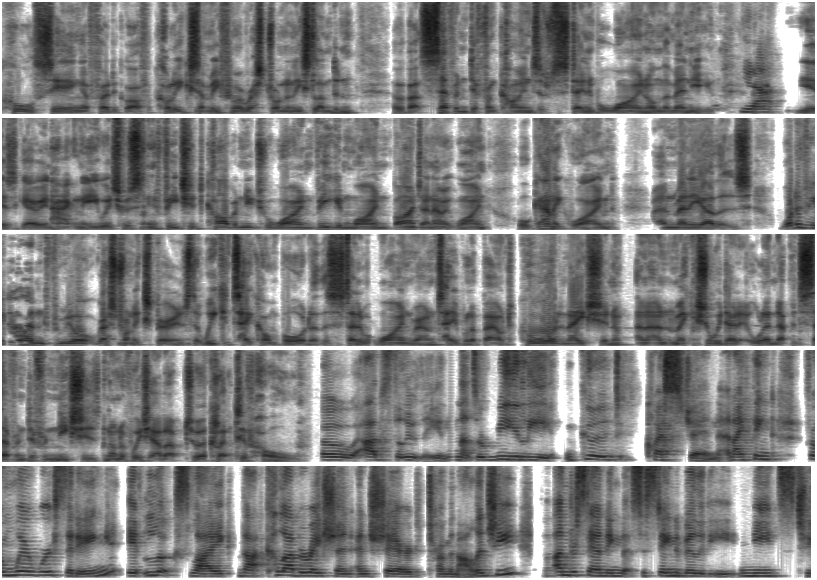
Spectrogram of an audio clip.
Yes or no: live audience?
no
